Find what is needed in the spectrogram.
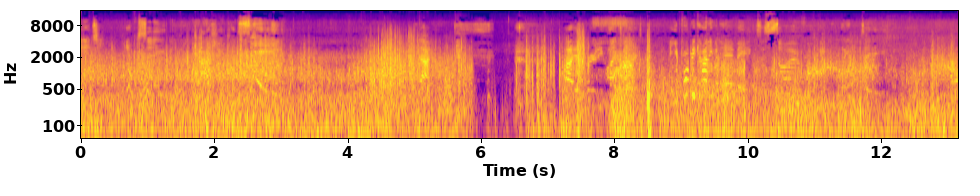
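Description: Gusty wind buffeting the microphone, dropping out briefly about halfway through, with a sharp knock a couple of seconds later.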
